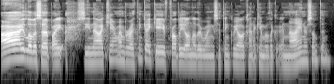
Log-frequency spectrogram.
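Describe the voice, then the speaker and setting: A male podcast co-host with a fairly high voice and plenty of gravelly fry. He chats casually and hesitantly, working out his thoughts as he speaks. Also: steady tone, quick pace, sharp tone. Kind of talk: casual chat.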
